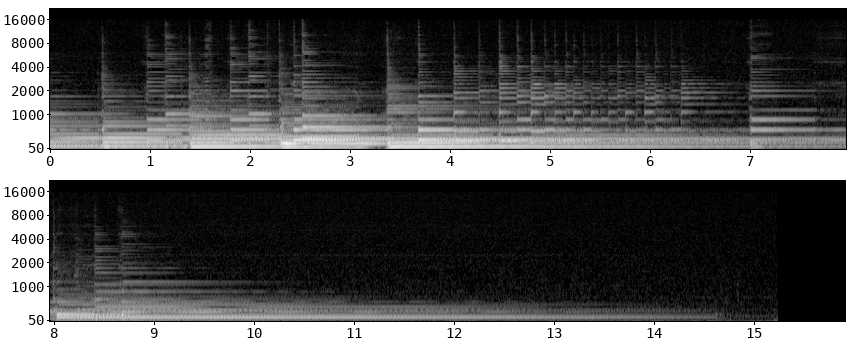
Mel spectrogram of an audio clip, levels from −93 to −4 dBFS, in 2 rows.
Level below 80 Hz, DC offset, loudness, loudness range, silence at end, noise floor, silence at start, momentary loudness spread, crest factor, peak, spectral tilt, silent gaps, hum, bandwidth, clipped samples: -54 dBFS; under 0.1%; -23 LUFS; 21 LU; 2.9 s; -67 dBFS; 0 s; 23 LU; 18 dB; -6 dBFS; -10 dB/octave; none; none; 6.6 kHz; under 0.1%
